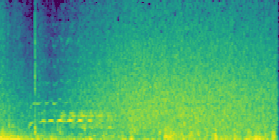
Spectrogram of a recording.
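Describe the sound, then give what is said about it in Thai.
A horse pulling a cart along a road whinnies once near the start, followed by steady hoofbeats clopping along beneath a constant wash of heavy rain, with faint rumbling in the background. “แต่ชายคนนั้นก็ไม่ยอมหยุด ยังตีม้าและลากเกวียนต่อไป”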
